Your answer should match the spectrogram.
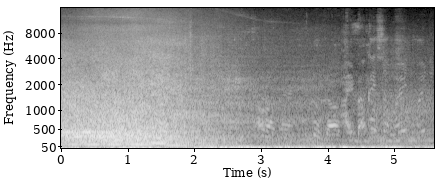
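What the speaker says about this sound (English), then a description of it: "That's the second truck that passed by again." A truck rolls past in heavy road traffic, a broad loud rumble that swells and then fades over a few seconds, with other vehicle noise continuing underneath.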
